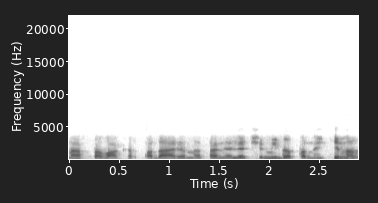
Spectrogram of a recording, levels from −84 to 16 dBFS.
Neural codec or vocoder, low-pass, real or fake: none; 7.2 kHz; real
